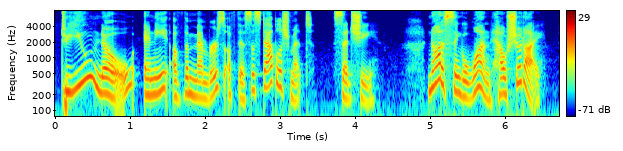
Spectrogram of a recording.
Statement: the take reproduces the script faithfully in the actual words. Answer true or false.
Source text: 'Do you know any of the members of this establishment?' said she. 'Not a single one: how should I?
true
